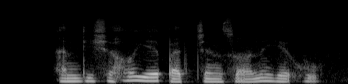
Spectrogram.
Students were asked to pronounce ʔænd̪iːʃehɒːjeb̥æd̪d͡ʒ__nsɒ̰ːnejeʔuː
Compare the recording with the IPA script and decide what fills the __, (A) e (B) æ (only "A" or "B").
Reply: A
